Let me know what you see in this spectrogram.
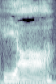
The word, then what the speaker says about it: JA: It's talking about governments, and it specifically names a particular concern is German and Austrian agency of the Jugendamt, which is actually abbreviated JA, which would be pronounced YA, the officers.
